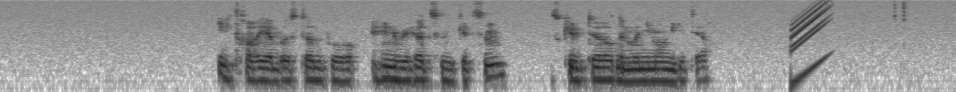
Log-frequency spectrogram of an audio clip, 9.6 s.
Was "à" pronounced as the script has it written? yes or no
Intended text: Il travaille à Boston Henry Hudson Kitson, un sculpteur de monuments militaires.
yes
